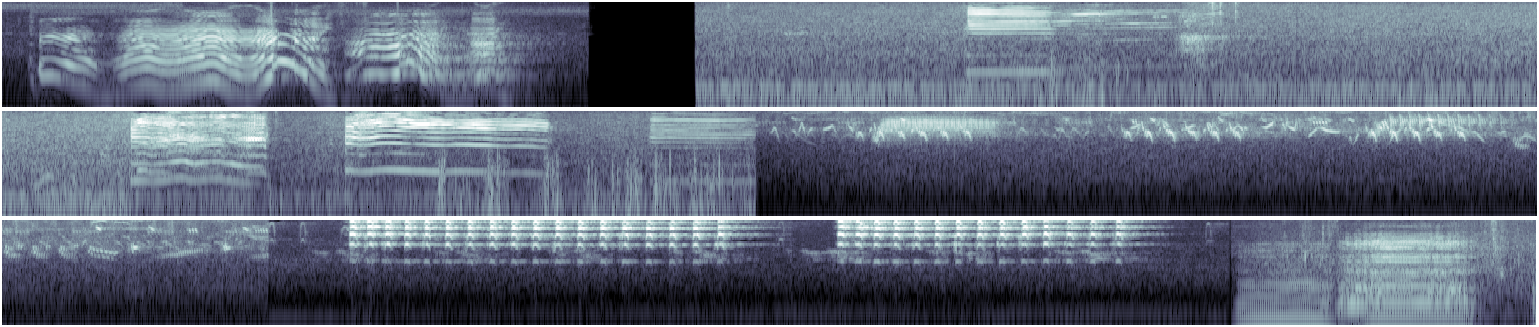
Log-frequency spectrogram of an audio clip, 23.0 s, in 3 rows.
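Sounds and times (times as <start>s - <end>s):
small birds chirping and trilling: 8.4s - 21.5s.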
